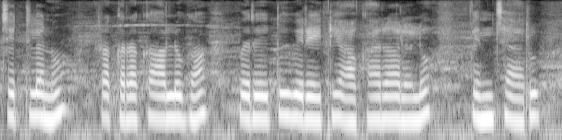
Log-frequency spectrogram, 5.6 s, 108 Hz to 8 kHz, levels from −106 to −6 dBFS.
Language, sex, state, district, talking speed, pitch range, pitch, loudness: Telugu, female, Telangana, Hyderabad, 65 wpm, 205-220 Hz, 210 Hz, -12 LUFS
